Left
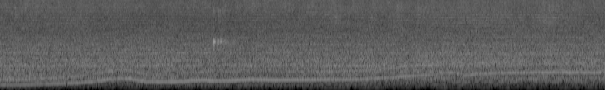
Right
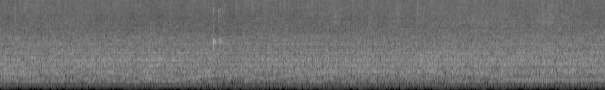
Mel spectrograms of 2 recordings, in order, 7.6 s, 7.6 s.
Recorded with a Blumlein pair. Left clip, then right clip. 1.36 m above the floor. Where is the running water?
30° right, 1.7 m.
